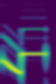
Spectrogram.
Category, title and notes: Sound effects > Electronic / Design
GLOSSY ARTIFICIAL CRASH BLEEP
BEEP, HIT, DING, UNIQUE, INNOVATIVE, CIRCUIT, BOOP, ELECTRONIC, CHIPPY, SHARP, COMPUTER, OBSCURE, SYNTHETIC, EXPERIMENTAL, HARSH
